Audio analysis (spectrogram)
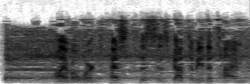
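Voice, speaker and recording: A man's voice: on the high side, level tone, brisk, close to an everyday voice. An actor playing a determined, heroic superhero in 1940s radio serial style, urgent and effortful as he talks himself through the action. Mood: urgent resolve. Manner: urgent, self-narrating, effortful. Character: determined heroic male superhero racing to save lives. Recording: muffled, noisy old radio recording.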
